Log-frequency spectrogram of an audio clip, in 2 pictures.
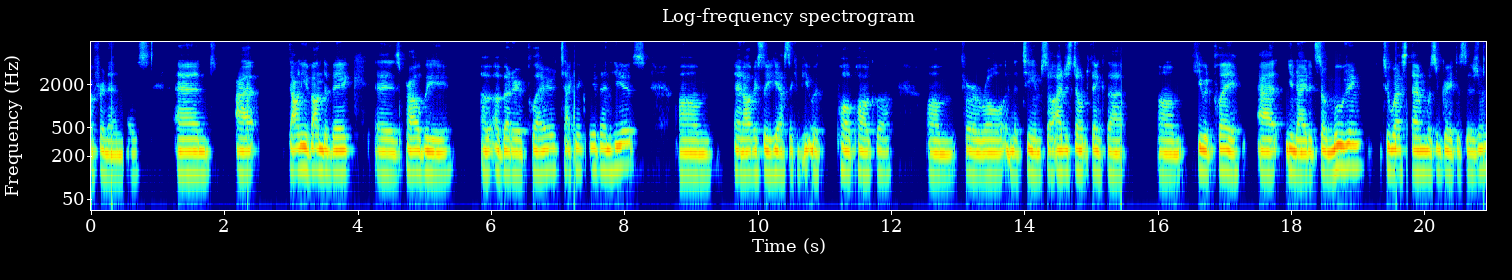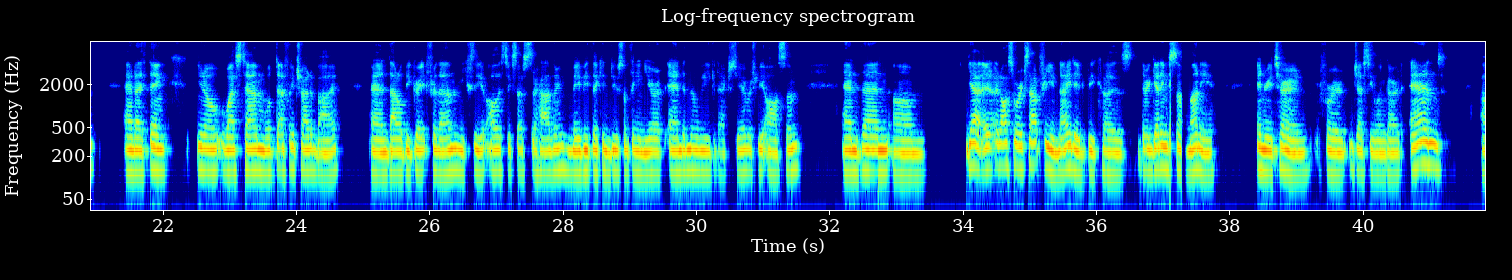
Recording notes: Return to recording via Zoom while quarantining due to COVID-19 (apologies for the technical difficulties with the audio).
